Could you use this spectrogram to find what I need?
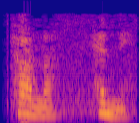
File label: icelandic her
